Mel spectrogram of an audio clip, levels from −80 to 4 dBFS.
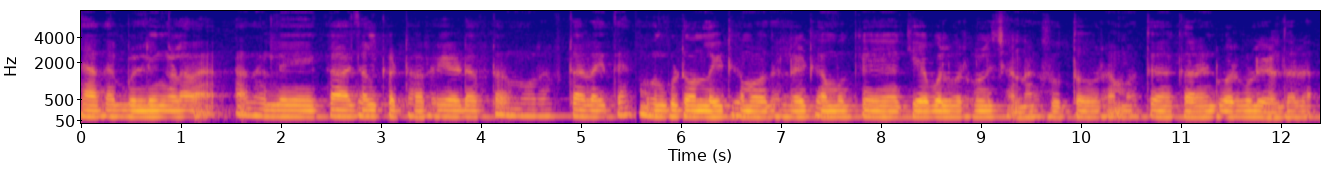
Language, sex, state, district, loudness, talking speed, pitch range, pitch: Kannada, male, Karnataka, Mysore, -17 LUFS, 100 wpm, 115-120 Hz, 115 Hz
